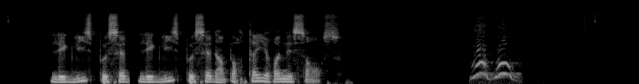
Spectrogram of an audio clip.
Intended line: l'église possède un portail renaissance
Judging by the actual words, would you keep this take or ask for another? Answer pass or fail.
fail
